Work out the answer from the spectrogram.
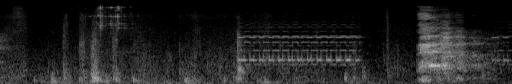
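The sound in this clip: A telephone rings in a doctor's office, with a steady, electronic-sounding ring sustained for about a second, then a brief louder burst, over faint movement sounds.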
